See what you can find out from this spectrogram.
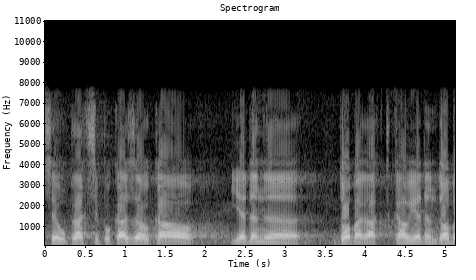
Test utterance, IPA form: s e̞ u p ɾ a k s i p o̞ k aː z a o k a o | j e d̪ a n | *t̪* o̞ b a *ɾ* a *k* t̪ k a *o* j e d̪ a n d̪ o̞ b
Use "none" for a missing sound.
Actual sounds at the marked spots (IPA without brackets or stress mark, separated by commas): d̪, ɾ, k, o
